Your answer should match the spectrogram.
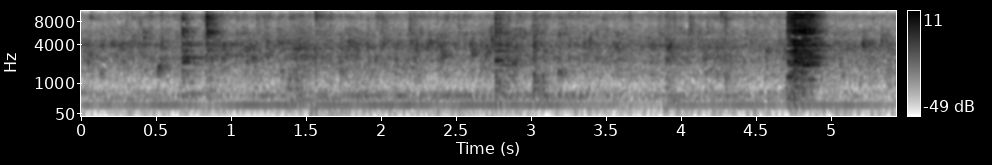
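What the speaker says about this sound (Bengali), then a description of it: "এখানে দেখো জিরে তেজপাতা ফোড়ন দিয়ে তেলের মধ্যে টমেটোটা দিয়েছি আর নুন দিয়ে দিয়েছি" Tomato fries in hot oil tempered with cumin seeds and bay leaf, a continuous close sizzle with a steady hum beneath and a brief louder spatter near the end, no talk.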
